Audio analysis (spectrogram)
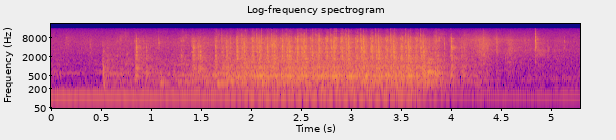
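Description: A sewing machine stitching curved quilt seams from strip-pieced fabric, starting with a few short bursts, then running in a steady rapid whir for about two seconds before slowing to scattered stitches, close and clear with no talk.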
